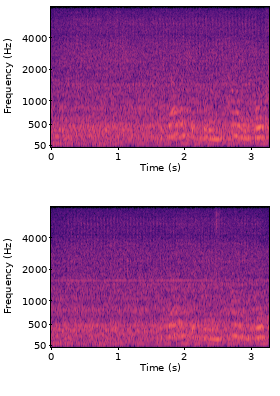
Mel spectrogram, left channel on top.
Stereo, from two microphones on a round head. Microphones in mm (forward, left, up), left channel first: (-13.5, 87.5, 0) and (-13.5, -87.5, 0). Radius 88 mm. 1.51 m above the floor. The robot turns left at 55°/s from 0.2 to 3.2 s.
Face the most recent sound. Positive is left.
turn(degrees=65)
